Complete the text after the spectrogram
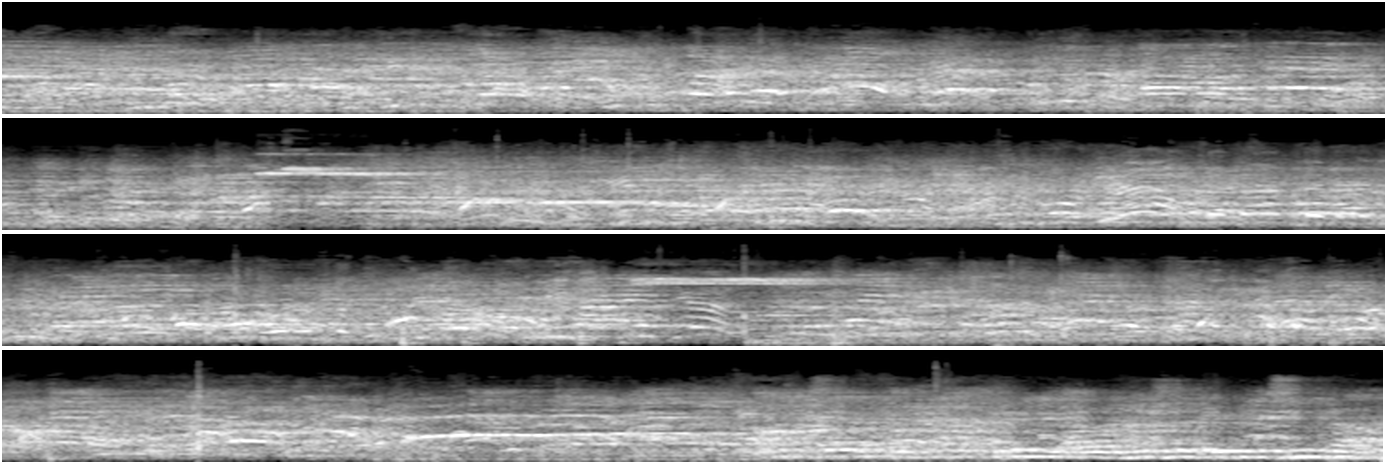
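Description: Many people talk and cheer in a large echoing hall.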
